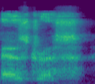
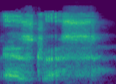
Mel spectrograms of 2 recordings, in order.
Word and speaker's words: Esdras: Now let's talk about Esdras. Esdras' writings can be found in all modern Bibles today under the name Ezra. Esdras is just the Greek pronunciation of the name.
